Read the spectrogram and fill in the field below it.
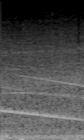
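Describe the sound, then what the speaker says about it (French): An ambulance siren wails in a single long, slowly falling tone, steady and fairly prominent over low traffic rumble, with no speech. "Ambulance!"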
